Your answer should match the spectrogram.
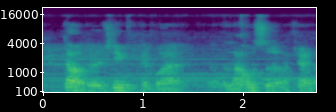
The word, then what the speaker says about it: Tao Te Ching: If you know a book called the Tao Te Ching, okay, Tao Te Ching, sometimes pronounced the Tao Te Ching by Lao Tzu, but it's Tao Te Ching by Lao Tzu, okay,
